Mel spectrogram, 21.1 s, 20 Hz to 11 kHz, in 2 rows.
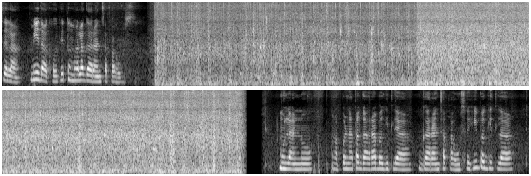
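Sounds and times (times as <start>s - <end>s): hail and rain falling hard: 3.0s - 15.4s.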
